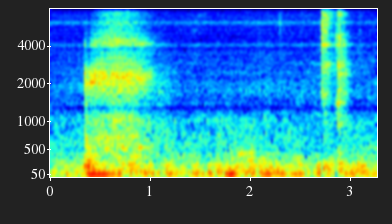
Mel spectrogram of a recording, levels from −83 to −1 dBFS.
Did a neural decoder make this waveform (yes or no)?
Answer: yes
